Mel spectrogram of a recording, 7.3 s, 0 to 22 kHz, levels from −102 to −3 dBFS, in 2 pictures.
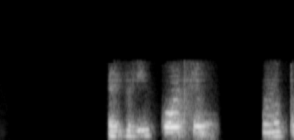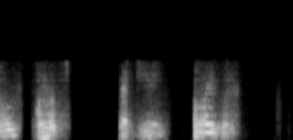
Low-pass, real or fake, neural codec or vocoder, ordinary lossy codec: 3.6 kHz; fake; codec, 44.1 kHz, 0.9 kbps, DAC; MP3, 32 kbps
